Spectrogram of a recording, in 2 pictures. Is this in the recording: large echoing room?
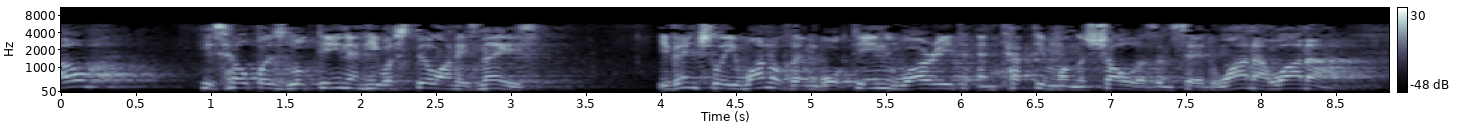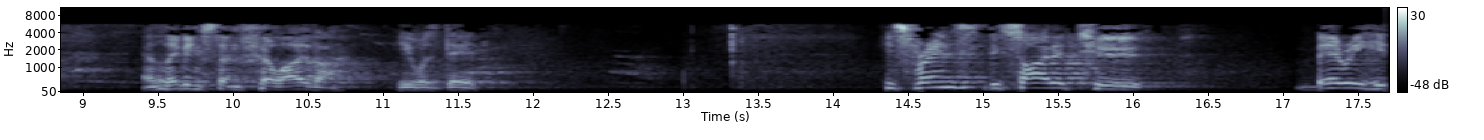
yes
